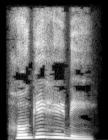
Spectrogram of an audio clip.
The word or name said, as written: ಹೊಗೆಹಿಡಿ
